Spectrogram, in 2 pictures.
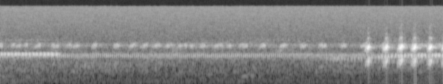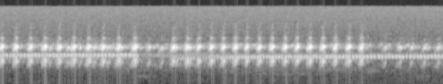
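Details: Night in mid-April at a pond in north-east Italy: the first three seconds hold only the smooth, constant trilling of mole crickets, then tree frogs burst in with loud, quick, pulsed croaking to the end.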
